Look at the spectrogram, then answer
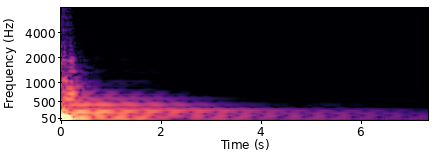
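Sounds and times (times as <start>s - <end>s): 
E note on the E string of an upright bass: 0.0s - 2.1s.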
